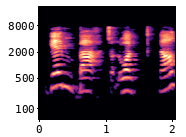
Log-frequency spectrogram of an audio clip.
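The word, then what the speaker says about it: 現場: Đó, cái chữ này thì lẽ ra trong nhiều phần có thể đọc là jo các thứ chẳng hạn ấy, có nhiều cách đọc đúng không? Nhưng đi với hiện trường nó đọc là game bar.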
